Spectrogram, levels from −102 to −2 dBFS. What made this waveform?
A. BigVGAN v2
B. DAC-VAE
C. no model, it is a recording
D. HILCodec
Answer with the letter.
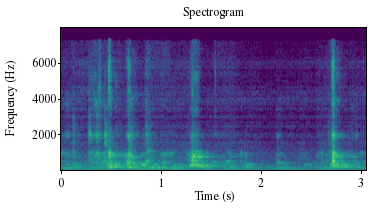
D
